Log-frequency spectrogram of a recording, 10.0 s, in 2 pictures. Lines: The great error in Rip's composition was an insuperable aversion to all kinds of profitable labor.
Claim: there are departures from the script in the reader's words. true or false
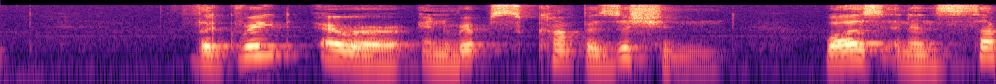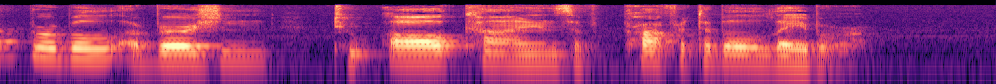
false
